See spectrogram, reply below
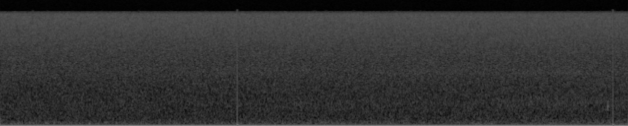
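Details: Continuous hissing static with a few faint clicks and no animal calls.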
